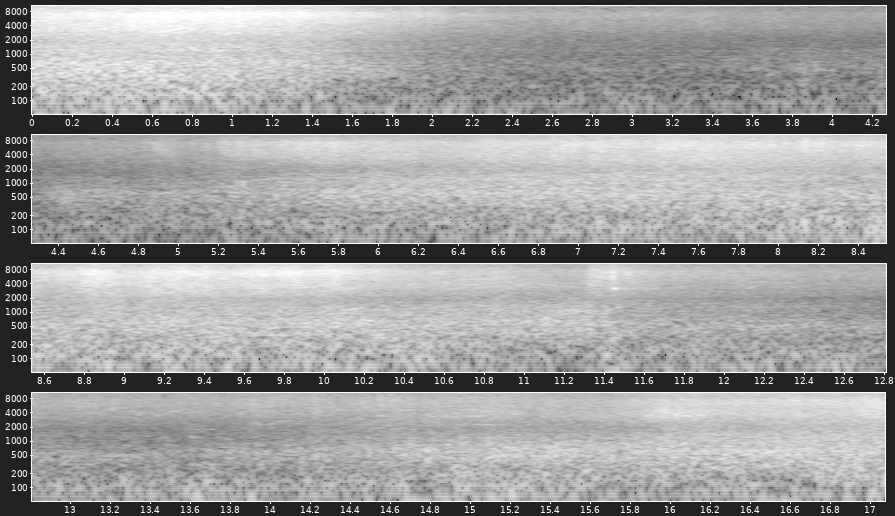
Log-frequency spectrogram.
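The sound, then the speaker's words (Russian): Small waves break on a sandy beach at night in a soft, continuous wash of surf. A louder surge comes at the start, it quiets briefly, then it swells again and rolls on. “Я лежала на песке пляжа, смотрела на звезды, а поблизости от меня все еще разбивались небольшие волны.”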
